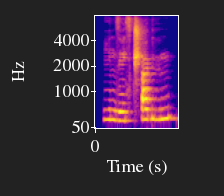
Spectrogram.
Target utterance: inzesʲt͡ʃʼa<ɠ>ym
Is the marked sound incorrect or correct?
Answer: correct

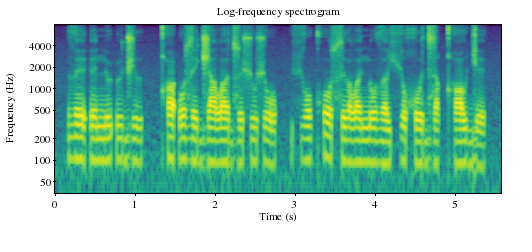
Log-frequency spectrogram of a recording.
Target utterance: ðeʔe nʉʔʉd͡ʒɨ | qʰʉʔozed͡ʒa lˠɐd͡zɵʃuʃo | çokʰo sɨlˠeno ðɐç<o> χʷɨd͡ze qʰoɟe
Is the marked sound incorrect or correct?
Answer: incorrect: ɵ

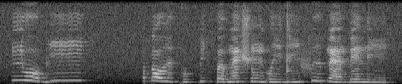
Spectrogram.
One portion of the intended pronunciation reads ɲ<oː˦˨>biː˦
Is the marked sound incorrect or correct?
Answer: correct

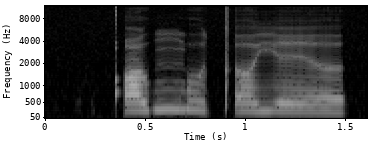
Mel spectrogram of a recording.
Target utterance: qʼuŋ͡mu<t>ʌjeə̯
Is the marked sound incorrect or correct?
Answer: incorrect: tʼ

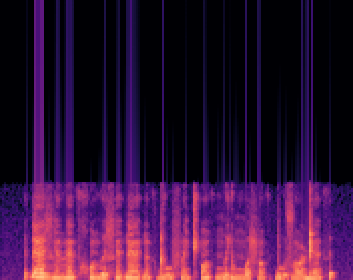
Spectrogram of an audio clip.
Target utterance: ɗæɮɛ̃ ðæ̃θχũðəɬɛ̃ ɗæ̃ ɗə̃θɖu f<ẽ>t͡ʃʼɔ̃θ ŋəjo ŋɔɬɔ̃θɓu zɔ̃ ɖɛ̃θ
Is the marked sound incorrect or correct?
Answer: incorrect: ɛ̃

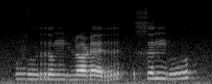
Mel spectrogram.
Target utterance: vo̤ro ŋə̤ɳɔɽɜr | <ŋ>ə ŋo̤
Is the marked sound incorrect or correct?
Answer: incorrect: x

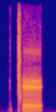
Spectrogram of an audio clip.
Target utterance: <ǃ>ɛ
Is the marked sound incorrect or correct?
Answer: incorrect: ǀ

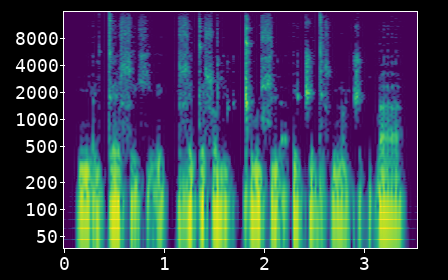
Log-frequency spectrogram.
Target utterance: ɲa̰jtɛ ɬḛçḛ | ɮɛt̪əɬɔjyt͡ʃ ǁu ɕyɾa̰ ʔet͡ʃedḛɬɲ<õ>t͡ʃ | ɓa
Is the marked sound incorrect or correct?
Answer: correct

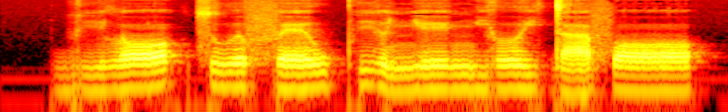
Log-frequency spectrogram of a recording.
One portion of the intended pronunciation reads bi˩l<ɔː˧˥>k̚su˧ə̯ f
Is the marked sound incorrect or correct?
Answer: correct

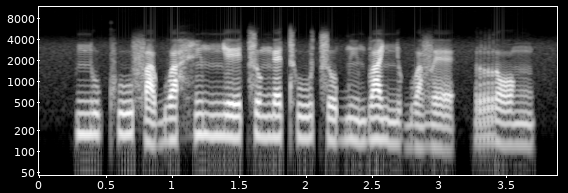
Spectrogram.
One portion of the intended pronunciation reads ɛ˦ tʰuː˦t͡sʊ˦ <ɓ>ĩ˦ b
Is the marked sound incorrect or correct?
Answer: correct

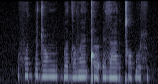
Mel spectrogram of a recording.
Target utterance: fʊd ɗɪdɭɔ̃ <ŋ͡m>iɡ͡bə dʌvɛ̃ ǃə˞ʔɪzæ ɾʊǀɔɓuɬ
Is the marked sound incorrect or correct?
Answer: correct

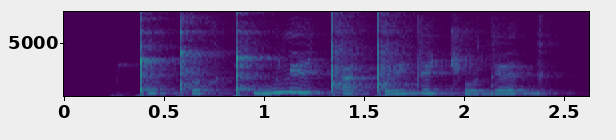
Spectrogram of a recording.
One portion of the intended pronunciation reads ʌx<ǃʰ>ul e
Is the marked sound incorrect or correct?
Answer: correct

